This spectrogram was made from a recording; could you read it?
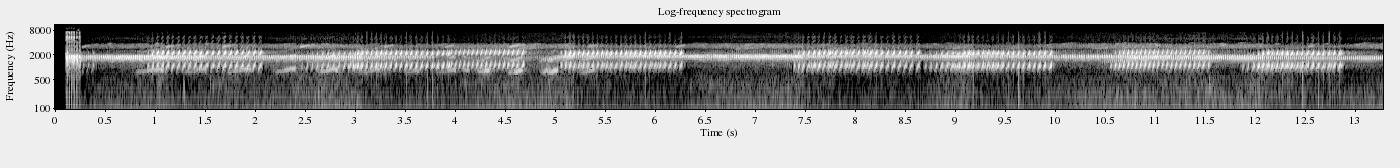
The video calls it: American toad call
